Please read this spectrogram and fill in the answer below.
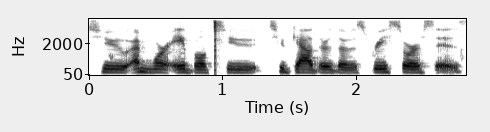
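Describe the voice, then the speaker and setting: Delivered at a moderate pace, this is an unremarkable speaking voice. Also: woman. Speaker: resilience strategy consultant. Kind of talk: slide presentation.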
